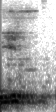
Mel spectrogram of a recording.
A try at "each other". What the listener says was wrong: Ok, ahí lo va a decir junto. Each other. Each other. No, each other. Únala. Each other.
